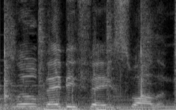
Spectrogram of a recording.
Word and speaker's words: Lilbabyfaceswalla: Lilbabyfaceswalla, man.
